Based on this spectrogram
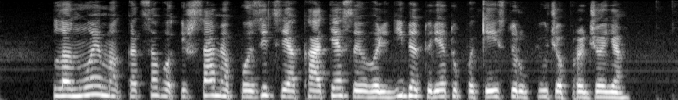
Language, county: Lithuanian, Utena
